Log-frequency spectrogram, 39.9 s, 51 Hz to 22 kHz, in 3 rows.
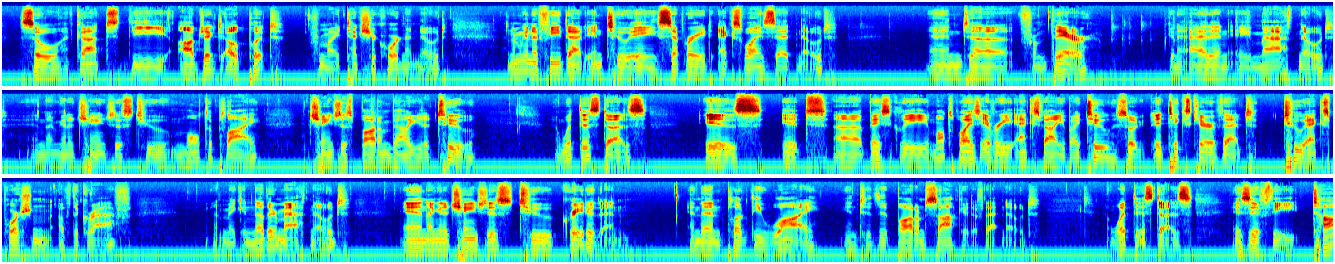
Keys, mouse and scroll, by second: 4.1 shift+a, 8.6-10.1 shift+middle drag, 10.1 shift+a, 14.4-21.4 drag, 28.5 click, 29.1 shift+d, 30.4-33.4 drag, 34.0 click.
